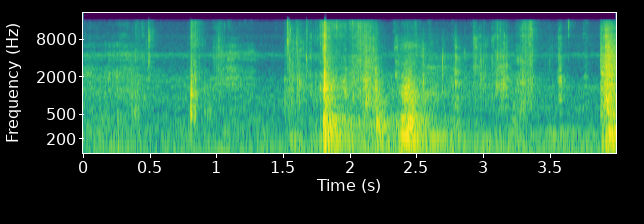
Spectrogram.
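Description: Clunks and clicks of a van door and its lock hardware being worked, the loudest a sharp clunk about two seconds in, followed by a few smaller knocks.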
